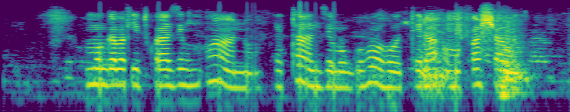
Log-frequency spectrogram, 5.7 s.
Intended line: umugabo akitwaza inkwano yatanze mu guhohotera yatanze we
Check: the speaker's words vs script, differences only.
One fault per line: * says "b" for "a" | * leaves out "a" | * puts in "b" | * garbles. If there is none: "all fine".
* says "umufasha" for "yatanze"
